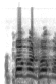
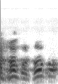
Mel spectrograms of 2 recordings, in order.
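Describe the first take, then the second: First: Said in the usual way. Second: ठोको ठोको said again much softer; softer repeat. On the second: Real, not acted. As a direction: let the second ठोको ठोको drop away quietly. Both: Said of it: "जितना ठोका ठोकी करना ठोको".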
